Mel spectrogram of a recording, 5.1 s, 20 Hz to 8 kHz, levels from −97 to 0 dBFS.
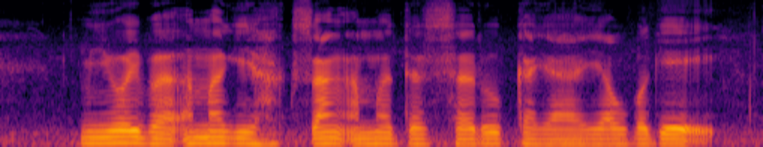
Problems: background sounds at intervals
